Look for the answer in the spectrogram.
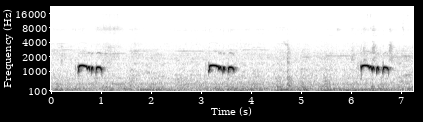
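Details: Small zebra dove with a fighting temperament, calling to provoke reluctant doves into answering; three clear whistled, bubbling coo phrases with a rising then trilled ending, repeated roughly every three seconds over low background rumble.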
